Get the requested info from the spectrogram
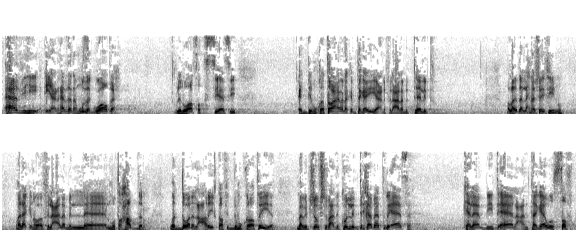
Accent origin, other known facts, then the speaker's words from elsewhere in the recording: Egypt; احنا عندنا في مصر في الظروف الحالية المعركة بفضل الله يدركها عامة الناس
